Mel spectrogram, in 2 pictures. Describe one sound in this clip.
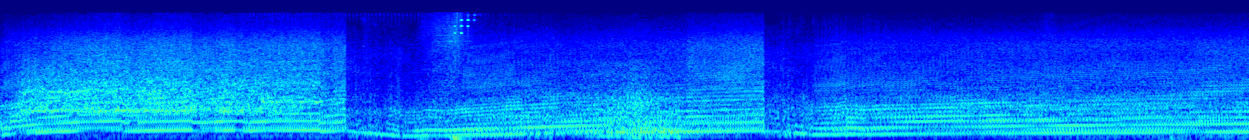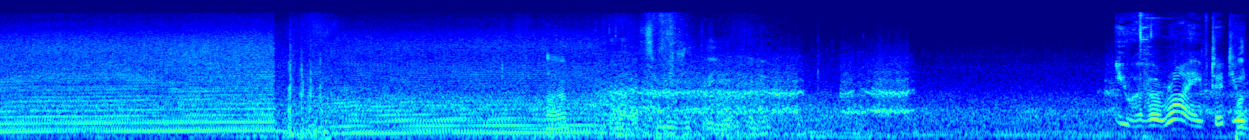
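A car engine revs hard, rising in pitch and dropping with each gear change.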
